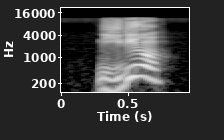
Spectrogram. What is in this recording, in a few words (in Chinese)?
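"拟定", Chinese; HSK6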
